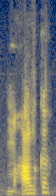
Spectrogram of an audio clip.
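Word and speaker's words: Mihalka: It was directed by George Mahalka. That's how you pronounce his name.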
